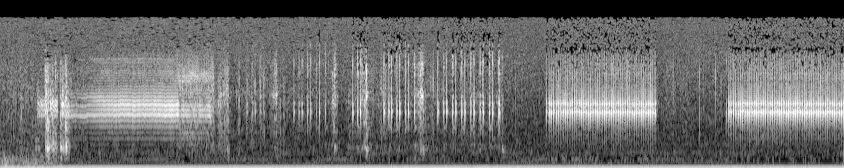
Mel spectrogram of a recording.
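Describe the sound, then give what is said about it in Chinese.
A telephone dial whirs and clicks through several digits as a call is placed to the Peninsula Hotel in Hong Kong, then two long, steady ringing tones follow with a short gap between them, heard clearly with no one talking. “哎，你等等，我先来打个电话试试。”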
